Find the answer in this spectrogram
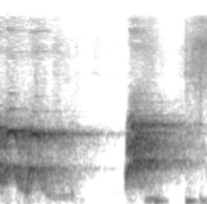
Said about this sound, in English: But the Sheltie poo likes to bark at everything. She thinks she's protecting me.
